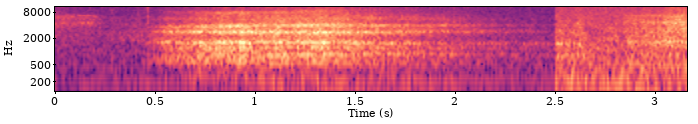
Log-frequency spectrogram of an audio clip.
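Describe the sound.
A group of people taking a big breath in together on cue, a soft airy rush that swells and then slowly fades, faint and with no talking.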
